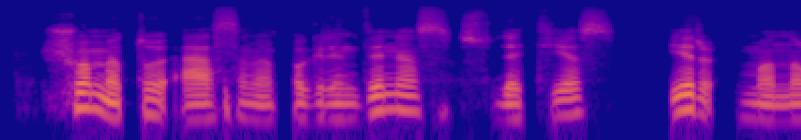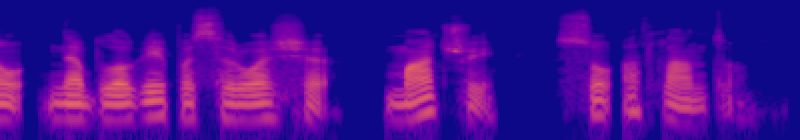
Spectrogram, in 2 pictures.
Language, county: Lithuanian, Vilnius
